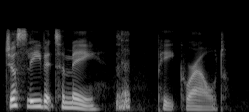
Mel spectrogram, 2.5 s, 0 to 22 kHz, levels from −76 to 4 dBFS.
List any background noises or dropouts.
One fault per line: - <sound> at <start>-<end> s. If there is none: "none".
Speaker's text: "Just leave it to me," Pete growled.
- laugh at 1.2-1.3 s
